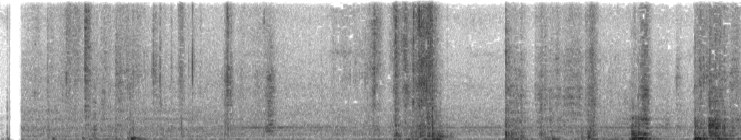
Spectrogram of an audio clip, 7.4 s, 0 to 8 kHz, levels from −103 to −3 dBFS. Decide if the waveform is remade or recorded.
recorded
